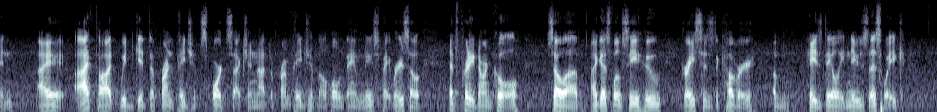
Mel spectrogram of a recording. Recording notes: Live from championship night at Rolling Plains Motor Speedway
